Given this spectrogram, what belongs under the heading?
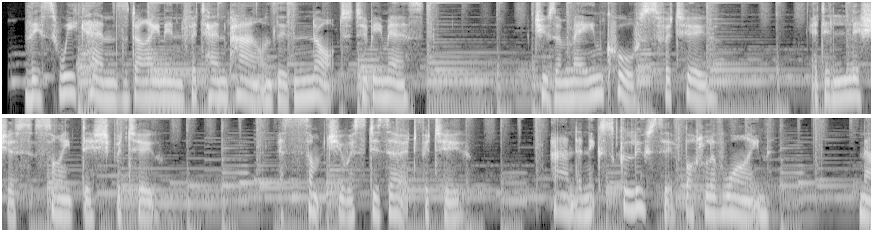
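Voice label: comercial, British English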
